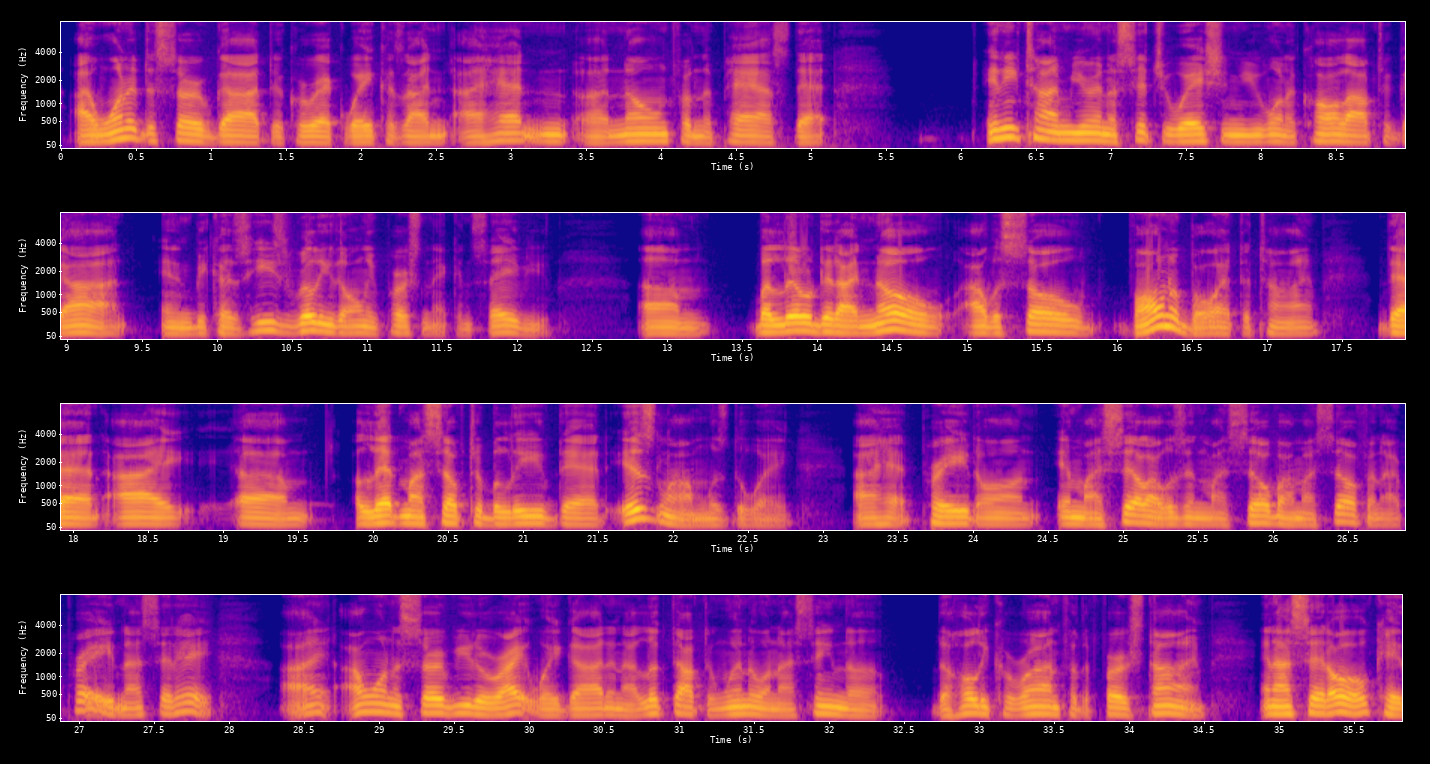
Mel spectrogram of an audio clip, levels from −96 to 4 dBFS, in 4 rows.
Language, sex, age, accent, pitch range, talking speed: English, male, 50-69, American, 100-125 Hz, 200 wpm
